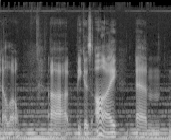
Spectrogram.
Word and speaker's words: Elw: And I only recently learned that it's actually pronounced Elo. ELW in this game is pronounced Elo.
